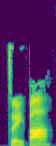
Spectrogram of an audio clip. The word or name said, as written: 嘴巴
